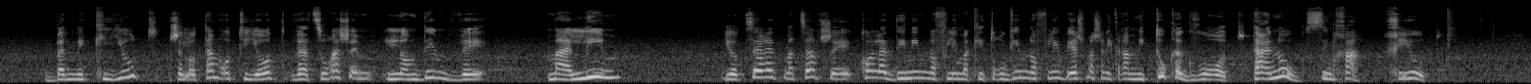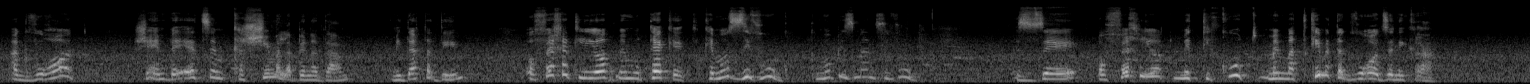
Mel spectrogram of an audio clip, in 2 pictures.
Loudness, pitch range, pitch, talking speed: -26 LUFS, 240-310 Hz, 270 Hz, 95 wpm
